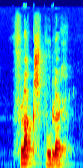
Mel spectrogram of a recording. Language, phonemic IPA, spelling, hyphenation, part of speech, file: Dutch, /ˈvlɑkˌspu.lər/, vlakspoeler, vlak‧spoe‧ler, noun, Nl-vlakspoeler.ogg
- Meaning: toilet with a horizontal plateau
